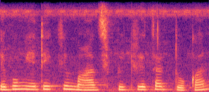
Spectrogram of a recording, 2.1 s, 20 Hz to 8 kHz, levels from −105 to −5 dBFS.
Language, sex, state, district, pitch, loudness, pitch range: Bengali, female, West Bengal, Dakshin Dinajpur, 245 Hz, -15 LUFS, 225-265 Hz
